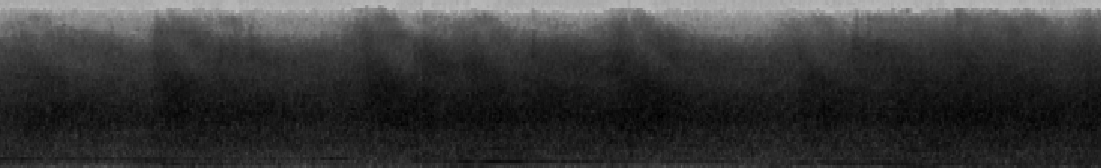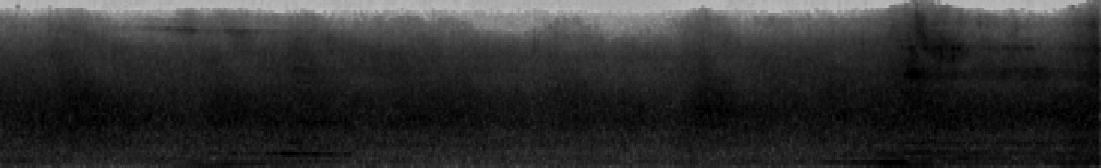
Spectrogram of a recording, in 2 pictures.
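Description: Road traffic heard from a moving vehicle on a multi-lane road: steady road noise, with the engines of passing cars swelling and fading. The loudest vehicle passes near the end.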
